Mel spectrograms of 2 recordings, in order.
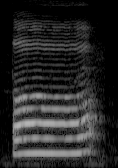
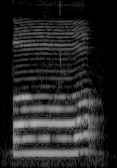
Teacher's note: To-nya kita baca 2 harokat dan ha-nya kita baca 2 harokat.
